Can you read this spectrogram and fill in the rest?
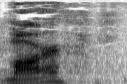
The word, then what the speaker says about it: Maher: Did I get that? Say it right, Maher? I said it wrong the first service, and dear Pastor Taryn got me straightened out here for the second.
